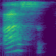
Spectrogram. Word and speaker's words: Us: Bueno, As, que se escribe Us, pero se pronuncia As en inglés, vaya noche, que es, bueno, vendría a ser nosotros, o nosotras, o a saber.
